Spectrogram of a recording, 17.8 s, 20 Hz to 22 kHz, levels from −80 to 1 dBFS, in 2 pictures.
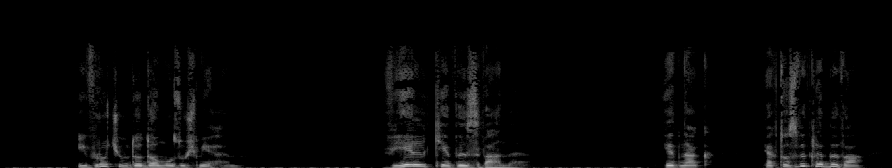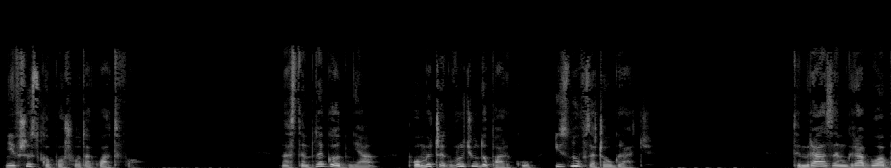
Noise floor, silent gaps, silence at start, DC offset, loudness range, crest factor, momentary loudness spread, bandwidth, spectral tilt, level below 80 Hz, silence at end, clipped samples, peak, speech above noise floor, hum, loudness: -80 dBFS; 3.73-3.78 s, 6.56-6.60 s; 0.8 s; under 0.1%; 7 LU; 20 dB; 14 LU; 16 kHz; -4.5 dB/octave; -72 dBFS; 0 s; under 0.1%; -14 dBFS; 48 dB; none; -33 LUFS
